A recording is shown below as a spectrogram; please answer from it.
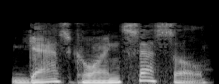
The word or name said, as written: gascoyne cecil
